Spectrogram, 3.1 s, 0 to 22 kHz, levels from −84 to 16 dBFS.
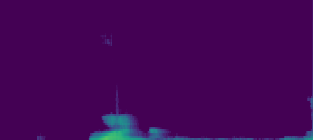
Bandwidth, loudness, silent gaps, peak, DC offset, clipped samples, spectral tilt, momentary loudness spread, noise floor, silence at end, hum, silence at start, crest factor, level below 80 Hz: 4.2 kHz; -18 LUFS; none; -4 dBFS; under 0.1%; under 0.1%; -10 dB/octave; 25 LU; -80 dBFS; 0 s; none; 0.9 s; 22 dB; -68 dBFS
